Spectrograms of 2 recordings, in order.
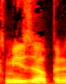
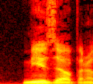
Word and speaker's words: MuseOpen: Muse Open, or how do I pronounce it? – You know, domains are hard to come by, so anything works. Muse Open is what I go by. – Muse Open.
